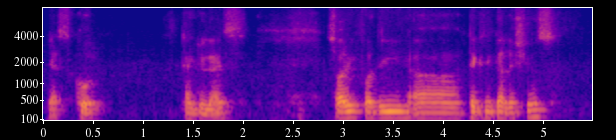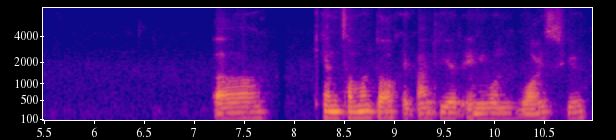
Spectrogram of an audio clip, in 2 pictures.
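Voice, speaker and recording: A man hosting a webinar on a video call, speaking haltingly with many fillers while he checks whether people can hear him. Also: on the low side, little pitch movement, mellow, low-quality recording. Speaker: webinar host. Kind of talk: casual webinar setup chat. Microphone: computer mic on video call.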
